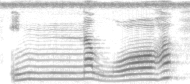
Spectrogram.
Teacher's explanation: ان اللہ، نون مشدد گنہ کا مطلب ہے آواز کو ناک میں لے کے جانا ایک الف کی مقدار میں. اور اللہ کے لفظ کو موٹا پڑھیں کیونکہ اللہ کے لفظ سے پہلے زبر ہے.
